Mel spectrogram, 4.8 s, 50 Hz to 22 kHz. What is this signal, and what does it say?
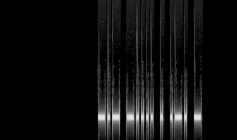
Morse code, heard as a keyed tone, about 25 wpm, 700 Hz. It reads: K6ERT
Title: USA Call Signs - 5 Characters - Repeated 3x - 25wpm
